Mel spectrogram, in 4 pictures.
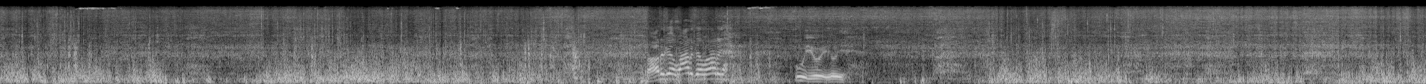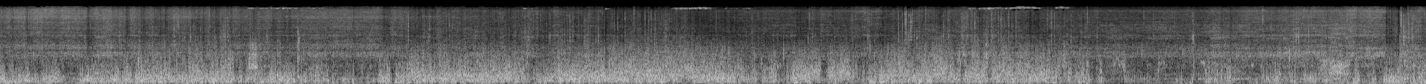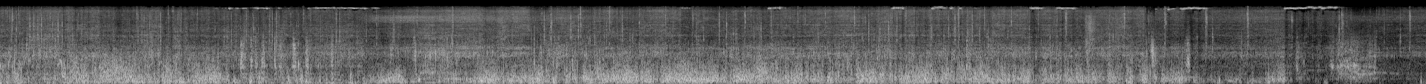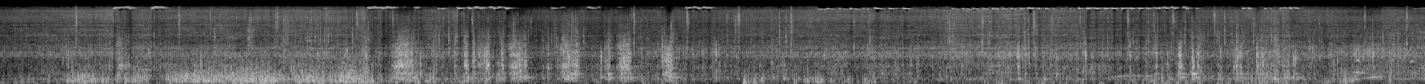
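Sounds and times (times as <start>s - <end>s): bike clattering over bumps: 0.0s - 57.0s
bike tyres on dirt: 0.0s - 57.0s
wind rushing over microphone: 0.0s - 57.0s.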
